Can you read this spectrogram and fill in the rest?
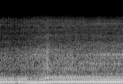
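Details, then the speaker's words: Polaris Sportsman 700 ATV revived after sitting: short throttle blip, deep even exhaust rising smoothly and settling back without stumbles; running properly. "she's running good looks like we're riding this thing today"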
